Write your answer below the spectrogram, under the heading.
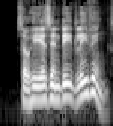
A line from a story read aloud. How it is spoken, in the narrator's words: said Momus to the landlady, almost anxiously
